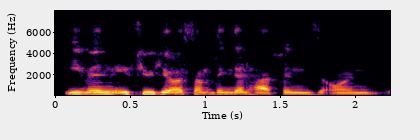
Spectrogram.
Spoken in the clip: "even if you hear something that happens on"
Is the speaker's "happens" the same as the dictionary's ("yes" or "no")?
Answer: yes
